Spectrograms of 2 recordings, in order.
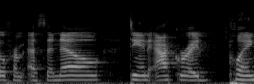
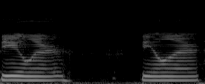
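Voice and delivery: flat, boring, dead-level monotone with no life; 5 dB quieter than usual. Quoting a teacher's roll call after calling the actor boring: Ben Stein Bueller impression. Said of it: "'cause he's so boring".

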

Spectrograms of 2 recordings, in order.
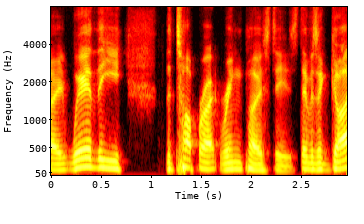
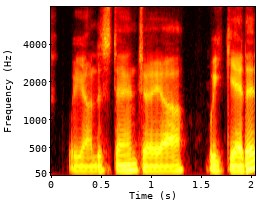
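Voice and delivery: flat, lifeless put-on voice, lower and slower; 7 semitones lower than usual. Mocking a wrestler's reply to JR, flat Sergeant Slaughter impression. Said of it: "an absolute vacuum for charisma".

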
